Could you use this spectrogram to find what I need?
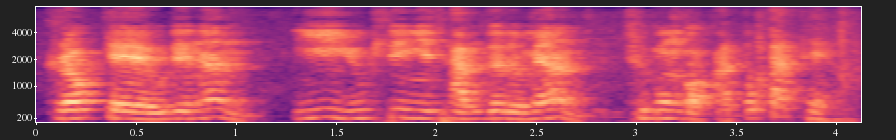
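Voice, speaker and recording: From a distance in a reverberant church sanctuary, a male pastor with a high-pitched voice preaches at a moderate pace, retelling the story and repeatedly putting rhetorical questions to the congregation. The recording is muffled and roomy.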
